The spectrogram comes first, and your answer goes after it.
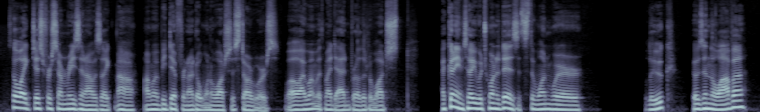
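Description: In a dry, close sound with no echo, a man with a normal speaking voice talks at a fairly quick pace, in a medium pitch with fairly even intonation. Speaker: co-host. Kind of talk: casual chat.

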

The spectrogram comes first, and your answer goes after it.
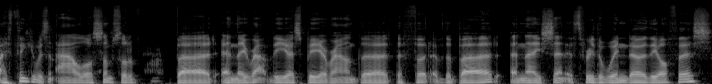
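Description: A man with a very deep, low pitch talks at a fairly quick pace, his loudness very even. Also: ordinary pitch variation, very clean recording, silent background. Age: 30s. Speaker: podcast host, designer. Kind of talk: interview.

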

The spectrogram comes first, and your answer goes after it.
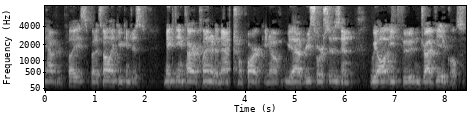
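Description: With audible room echo, a man in an American accent talks at a moderate pace and medium pitch, his intonation monotone and flat. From Texas, Amarillo. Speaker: filmmaker and conservationist. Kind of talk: casual interview.

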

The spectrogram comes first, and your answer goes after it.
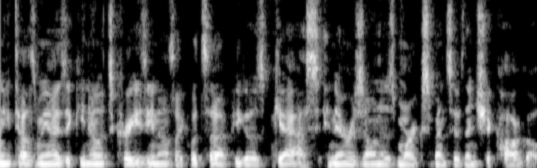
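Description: A man with an American accent talks at a very fast pace with hardly any pauses. His fairly low voice stays monotone and flat. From California. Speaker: podcast guest. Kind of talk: casual chat. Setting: remote recording.

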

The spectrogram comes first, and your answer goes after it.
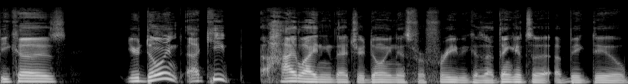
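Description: An ordinary speaking voice: a man with a fairly low pitch and lively intonation, talking at a moderate pace. The recording is very clean with a silent background, giving a dry, close sound with no echo. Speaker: podcast host. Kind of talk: casual interview chat.

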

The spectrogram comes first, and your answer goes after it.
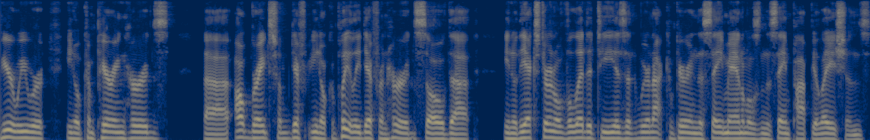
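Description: A man of medium pitch talks at a fairly quick pace, his sound dry and close with no echo on a very clean recording with a silent background. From Minnesota, US Midwest. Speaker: swine veterinarian. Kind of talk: interview. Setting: studio. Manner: halting, many fillers.

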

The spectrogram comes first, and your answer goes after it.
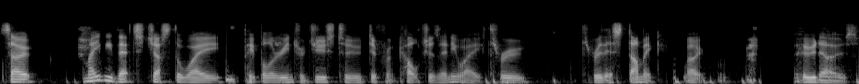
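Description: A man talks with a fairly low pitch and ordinary pitch variation. He leaves long, frequent pauses. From Australia. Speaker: podcast host. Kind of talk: casual chat.

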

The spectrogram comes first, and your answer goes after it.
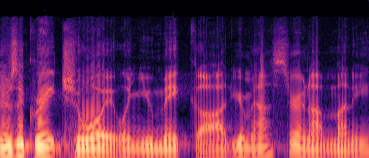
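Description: Fairly low-pitched male voice with a dark, mellow tone, fairly even intonation and a moderate pace, in a very clean recording over a silent background. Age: 30s. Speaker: pastor. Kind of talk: sermon. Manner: casual.

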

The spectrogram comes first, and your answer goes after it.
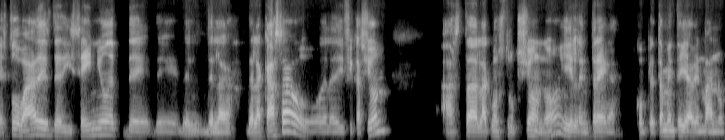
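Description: A man speaks fairly slowly, his medium pitch showing ordinary pitch variation. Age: 20s. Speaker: civil engineer, construction manager. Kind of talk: interview. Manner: halting, many fillers.

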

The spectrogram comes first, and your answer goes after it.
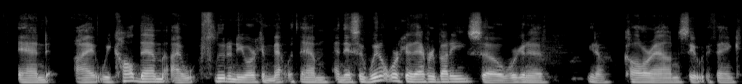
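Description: Very fast speech from a man, fairly low in pitch, with ordinary pitch variation. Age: 50s. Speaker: shoe company founder and CEO. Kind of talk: interview conversation.

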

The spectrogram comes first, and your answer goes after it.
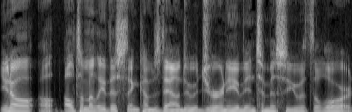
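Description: A man's medium-pitched voice, a normal speaking voice, with lively intonation in a very clean recording with a silent background. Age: 50s. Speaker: prayer ministry director. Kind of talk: interview.

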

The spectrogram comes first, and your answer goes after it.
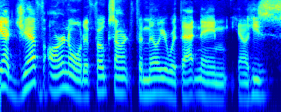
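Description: The man has an unremarkable speaking voice at medium pitch with ordinary pitch variation, on a very clean recording with a silent background. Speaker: sports podcast co-host.

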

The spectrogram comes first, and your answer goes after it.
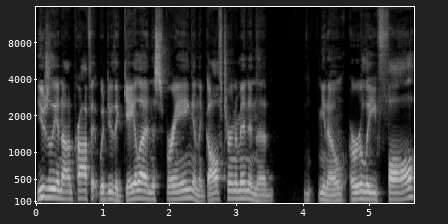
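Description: Over a quiet background, a man speaks with a Californian accent and ordinary pitch variation. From Southern California. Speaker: auctioneer. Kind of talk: interview.

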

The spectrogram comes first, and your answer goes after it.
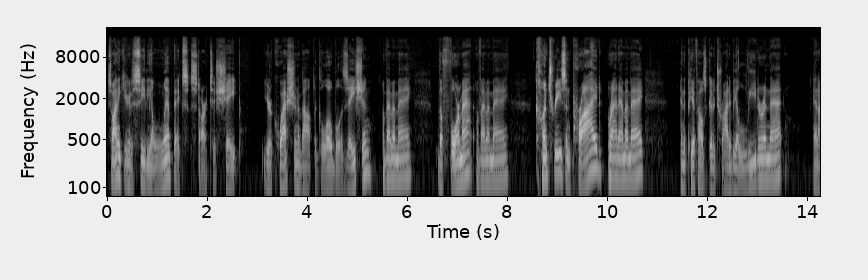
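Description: This is a normal speaking voice from a man with an American accent, pitched in the medium range with ordinary pitch variation. He talks at a fairly quick pace, and the sound is dry and close with no echo. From US Midwest, Cincinnati. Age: 50s. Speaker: sports league co-founder. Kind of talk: interview.

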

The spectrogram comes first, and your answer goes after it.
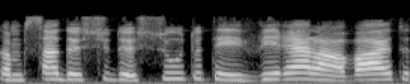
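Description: A woman's high-pitched voice in a Quebec accent, at a fairly slow pace. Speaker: truck driver and podcast co-host. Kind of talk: casual chat. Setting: in a truck.

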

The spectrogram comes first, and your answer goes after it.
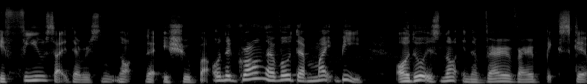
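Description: In a Singaporean accent, a man with a fairly high pitch speaks at a fairly quick pace with very wide pitch swings, in a dry, close sound with no echo on a very clean recording with a silent background. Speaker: podcast co-host. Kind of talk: casual chat.

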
